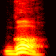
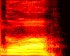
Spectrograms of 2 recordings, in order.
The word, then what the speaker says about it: Guo: si ah mayor Alice go sabi nung kaibigan ko Mark ang pronunciation niyan hindi guo go ano parang dudugo ilong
